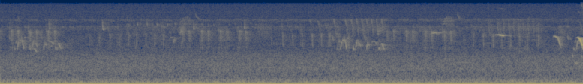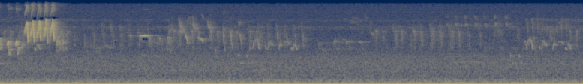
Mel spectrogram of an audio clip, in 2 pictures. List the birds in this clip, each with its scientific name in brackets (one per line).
Gray-backed Camaroptera (Camaroptera brevicaudata)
